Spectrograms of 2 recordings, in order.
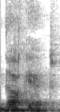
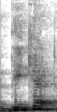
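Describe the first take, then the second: First: দা cat with দা as open "daa"; "thuh" before consonant. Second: দি cat with দি as "dee"; "thee" alternative. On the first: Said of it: "vowel এবং কনসোনেন্টের নিয়ম". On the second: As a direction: rhyme দি with see before cat. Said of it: "vowel থাকে তাহলে আমি দি". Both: Shown as a demonstration.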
